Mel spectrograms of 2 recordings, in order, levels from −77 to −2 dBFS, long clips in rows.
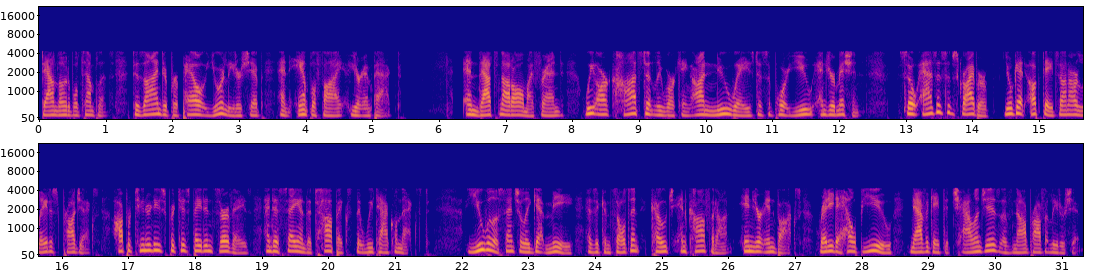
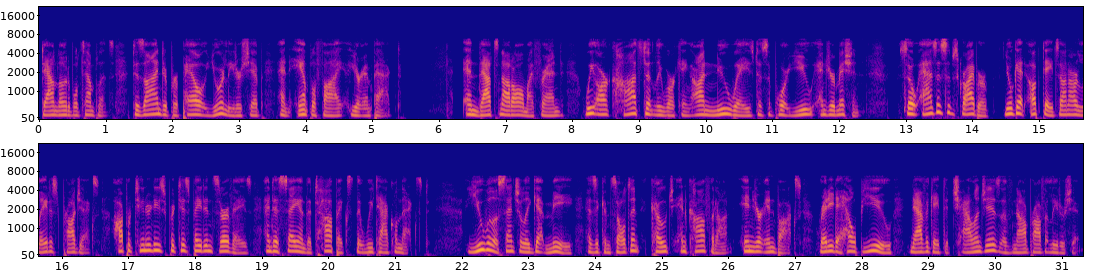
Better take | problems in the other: second | garbled, watery; badly; nothing above 4 kHz; slightly in the second

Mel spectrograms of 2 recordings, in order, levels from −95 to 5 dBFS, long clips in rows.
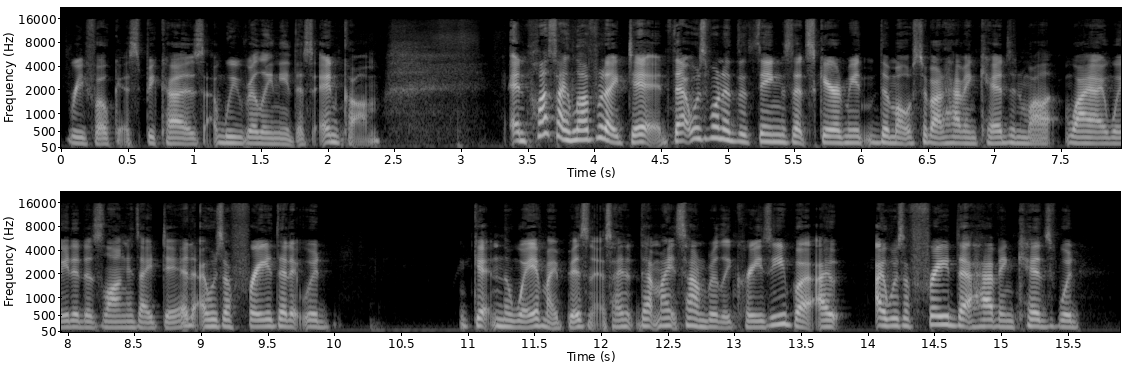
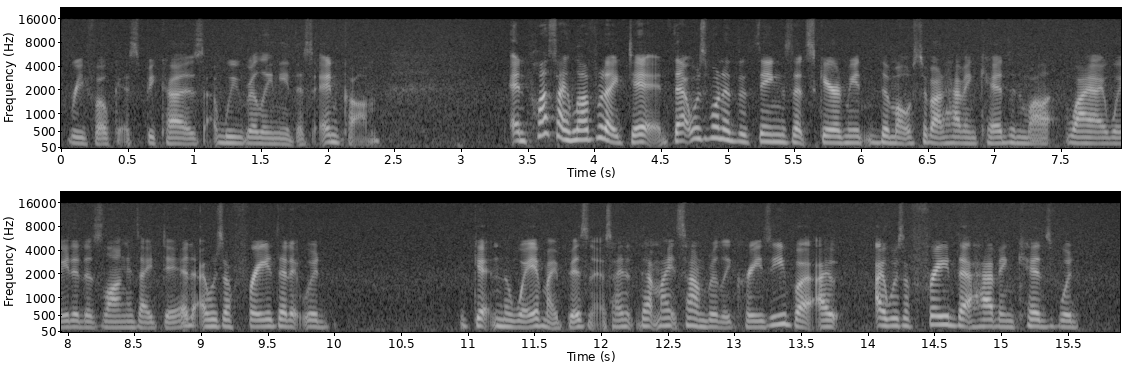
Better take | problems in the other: first | hiss; noticeable; throughout; 20 dB below the speech

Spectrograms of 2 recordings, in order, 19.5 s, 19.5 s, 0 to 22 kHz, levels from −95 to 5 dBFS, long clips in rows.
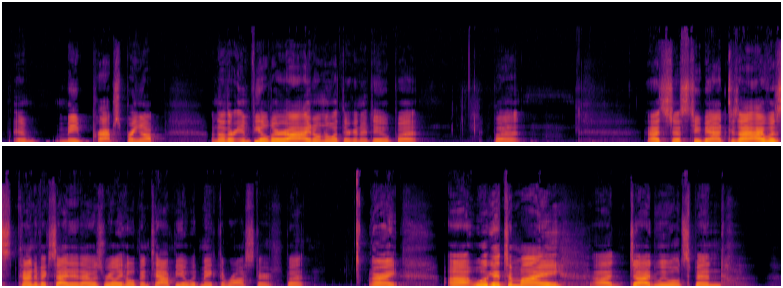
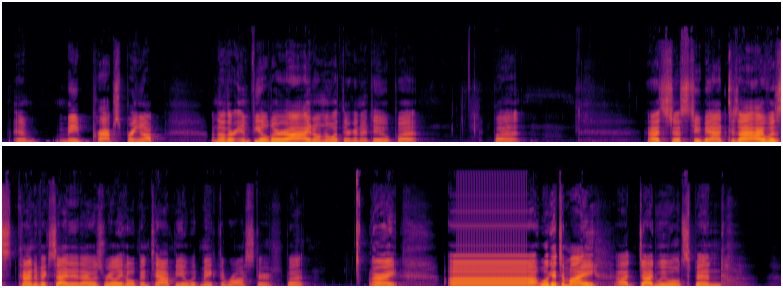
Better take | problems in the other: first | audio freezing; at 15 s for 1 s

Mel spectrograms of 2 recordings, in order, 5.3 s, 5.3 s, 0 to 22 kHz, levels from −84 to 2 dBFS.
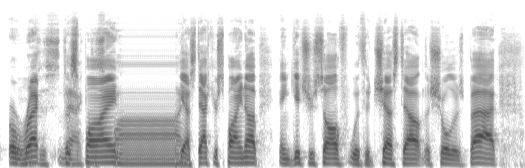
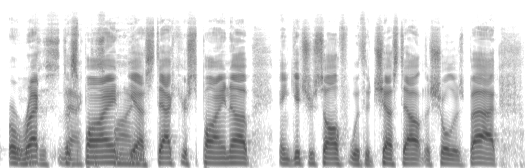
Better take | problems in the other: second | audio freezing; at 1 s for 0.5 s

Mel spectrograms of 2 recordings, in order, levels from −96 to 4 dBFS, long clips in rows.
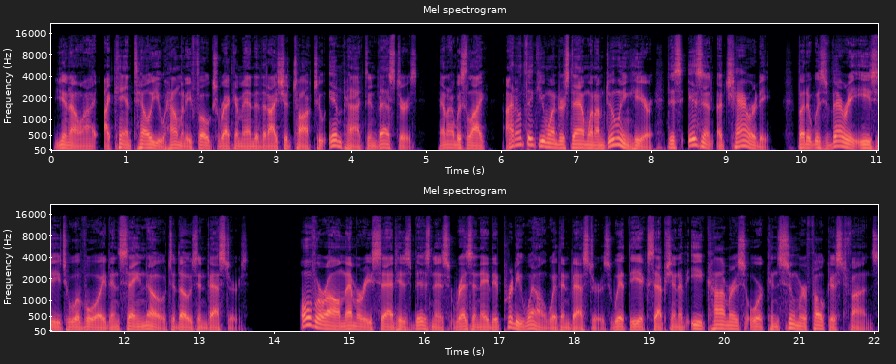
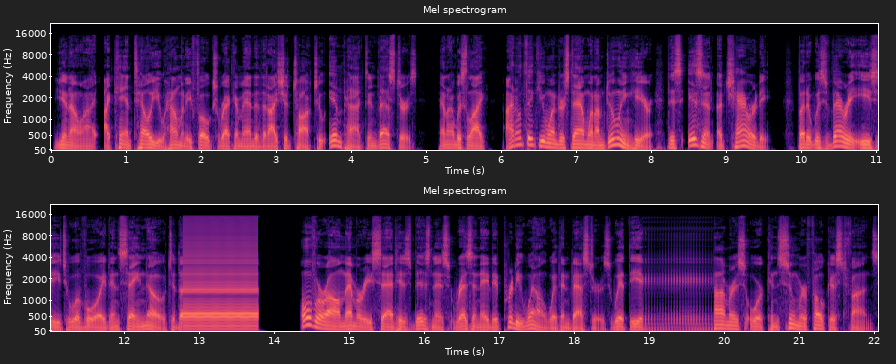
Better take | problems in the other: first | audio freezing; at 13 s for 1 s and at 19 s for 1 s

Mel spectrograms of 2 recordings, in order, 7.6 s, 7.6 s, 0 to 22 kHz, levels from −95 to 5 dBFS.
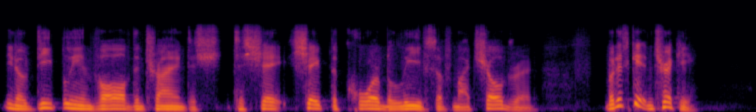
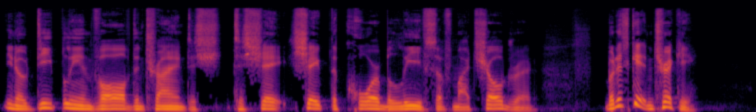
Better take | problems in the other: second | garbled, watery; slightly; nothing above 8 kHz

